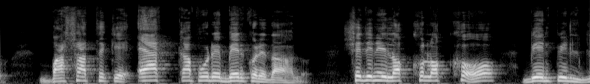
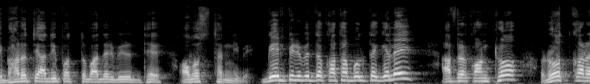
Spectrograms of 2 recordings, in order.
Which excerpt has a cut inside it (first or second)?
second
